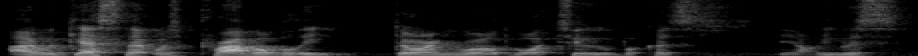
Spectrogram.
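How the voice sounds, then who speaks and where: A man in his seventies hosting an interview, asking questions in a relaxed, chatty way, with plenty of fillers and restarts. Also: mid-range voice, moderate pace, roomy sound. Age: 70s. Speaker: podcast host, interviewer. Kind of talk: casual interview.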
